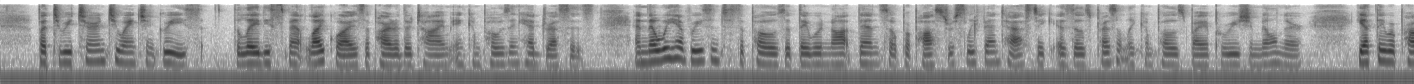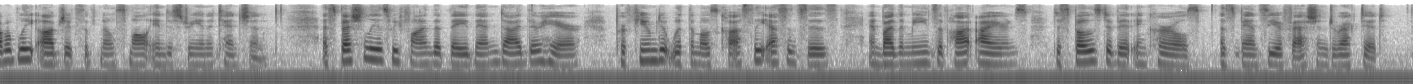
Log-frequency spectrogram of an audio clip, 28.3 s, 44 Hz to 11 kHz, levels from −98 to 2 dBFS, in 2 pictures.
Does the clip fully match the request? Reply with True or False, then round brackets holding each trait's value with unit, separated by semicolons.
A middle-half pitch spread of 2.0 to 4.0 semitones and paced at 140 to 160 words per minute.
False (2.7 semitones; 185 wpm)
